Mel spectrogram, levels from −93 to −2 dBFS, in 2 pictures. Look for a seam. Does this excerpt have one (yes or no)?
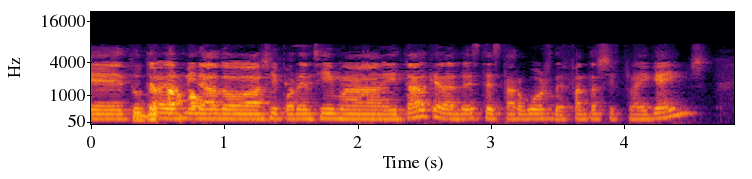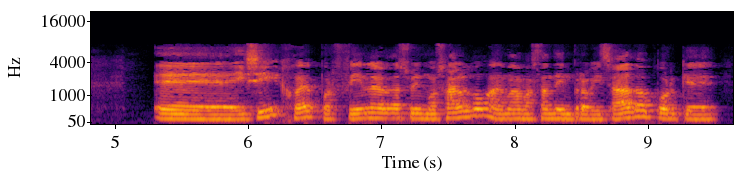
yes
